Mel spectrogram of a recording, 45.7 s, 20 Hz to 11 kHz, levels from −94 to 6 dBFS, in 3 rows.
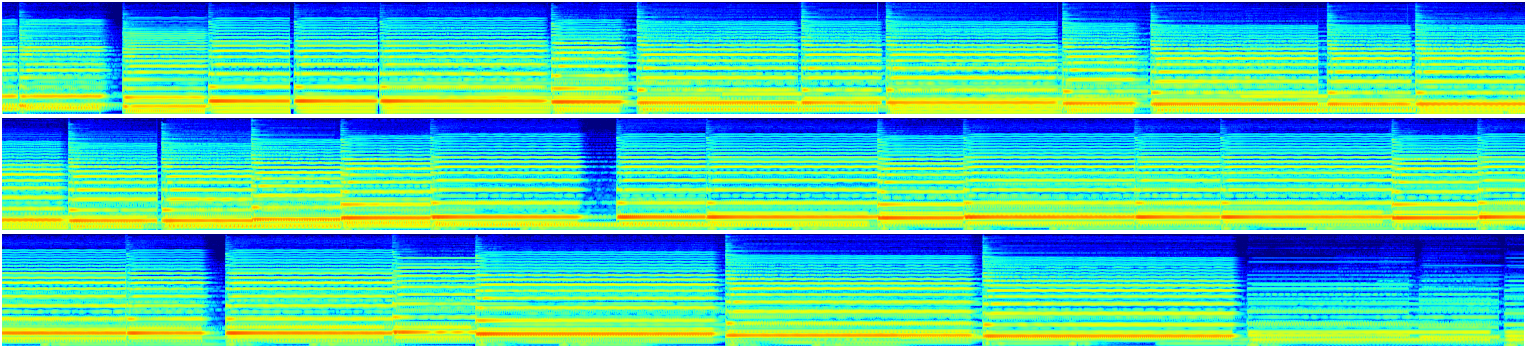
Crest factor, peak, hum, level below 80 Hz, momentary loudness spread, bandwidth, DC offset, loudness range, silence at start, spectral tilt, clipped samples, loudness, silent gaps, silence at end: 14 dB; -6 dBFS; none; -50 dBFS; 6 LU; 8.8 kHz; under 0.1%; 3 LU; 0 s; -5.5 dB/octave; under 0.1%; -20 LUFS; none; 0 s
